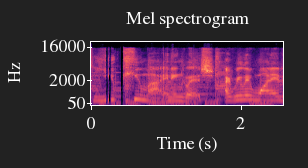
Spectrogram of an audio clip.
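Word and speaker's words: Eucheuma: And I I would hear Japs pronounce the name of the seaweed species as Ekkuma. The scientific name is pronounced Yukuma in English.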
